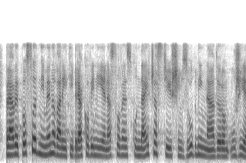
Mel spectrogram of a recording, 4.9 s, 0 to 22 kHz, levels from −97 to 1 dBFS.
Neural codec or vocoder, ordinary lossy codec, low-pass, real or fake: codec, 16 kHz, 2 kbps, FunCodec, trained on Chinese and English, 25 frames a second; none; 7.2 kHz; fake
